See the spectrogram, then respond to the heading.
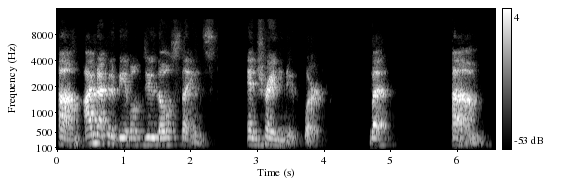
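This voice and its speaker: A woman's voice: lowish voice, fairly even intonation, measured pace. A woman speaking as a city clerk, explaining procedure at a public meeting in a council room. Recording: dull, echoey meeting room audio.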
